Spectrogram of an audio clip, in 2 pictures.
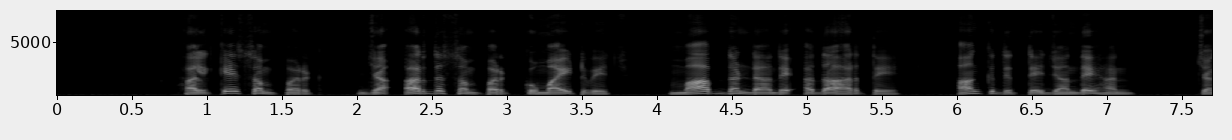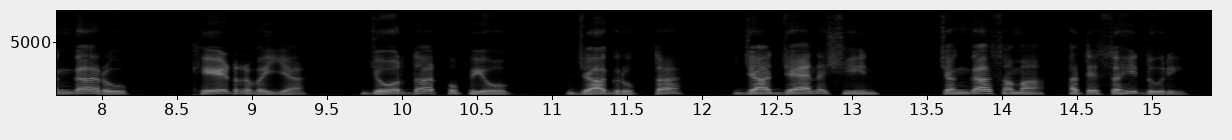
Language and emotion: Punjabi, neutral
